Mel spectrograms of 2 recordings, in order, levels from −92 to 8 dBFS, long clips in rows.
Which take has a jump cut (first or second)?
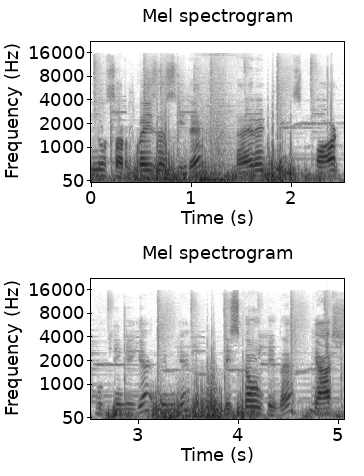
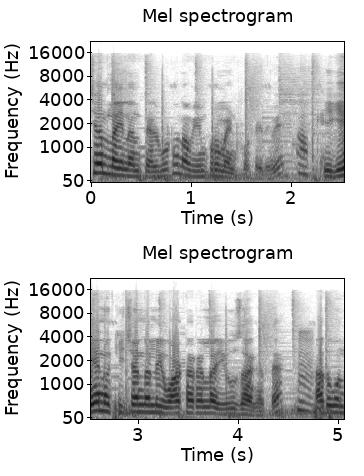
first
